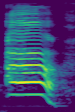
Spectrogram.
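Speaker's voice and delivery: high, loud mock panic gasp; panicked gasp. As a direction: yelp like a baker caught out. Everyone else reacting in panic.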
